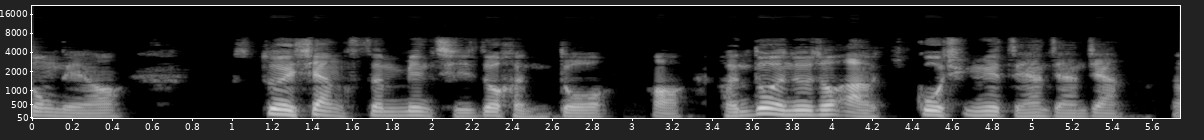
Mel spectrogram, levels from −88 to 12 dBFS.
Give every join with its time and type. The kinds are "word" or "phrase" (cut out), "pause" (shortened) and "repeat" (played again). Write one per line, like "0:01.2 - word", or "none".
0:03.4 - pause

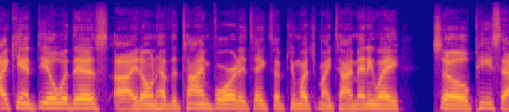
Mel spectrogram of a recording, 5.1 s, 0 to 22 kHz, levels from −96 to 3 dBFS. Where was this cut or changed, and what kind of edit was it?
none

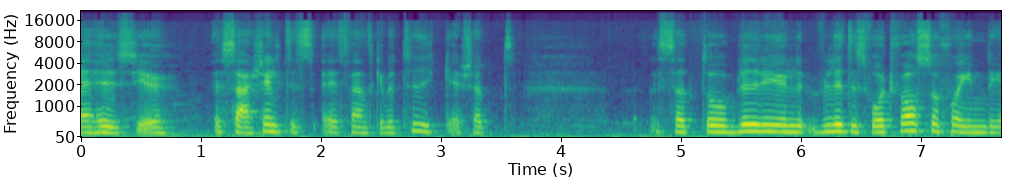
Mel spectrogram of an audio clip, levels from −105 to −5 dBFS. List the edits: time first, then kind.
none

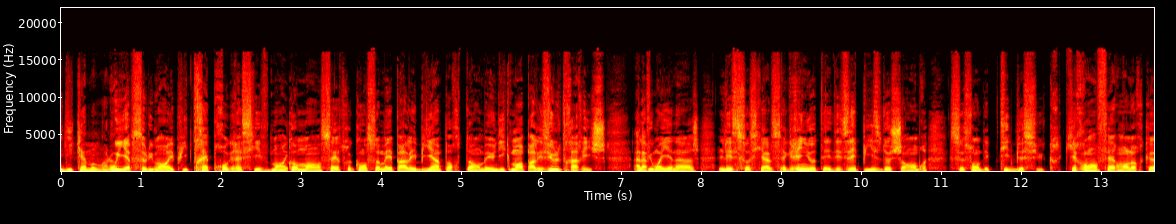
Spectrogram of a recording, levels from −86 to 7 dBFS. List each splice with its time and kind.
0:02.8 - word
0:07.3 - word
0:08.4 - word
0:09.0 - word
0:11.9 - word

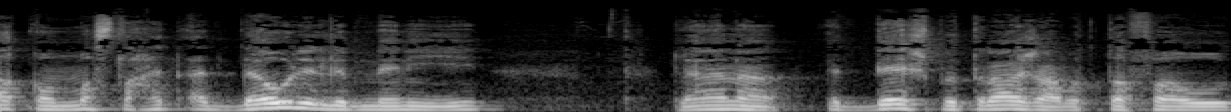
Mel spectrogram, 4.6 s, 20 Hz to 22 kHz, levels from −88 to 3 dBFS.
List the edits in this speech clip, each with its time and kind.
none

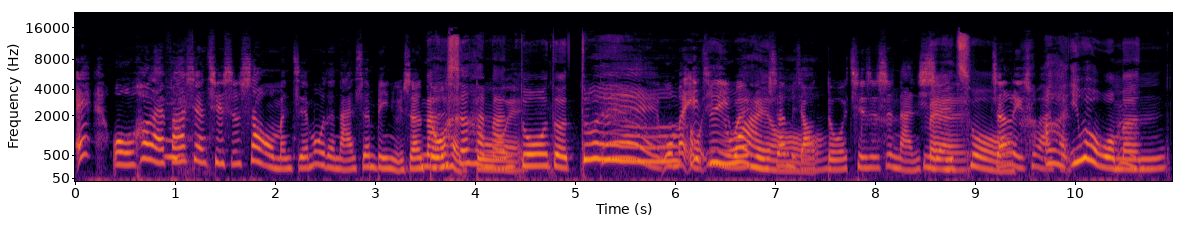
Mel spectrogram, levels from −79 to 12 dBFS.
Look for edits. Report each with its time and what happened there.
none

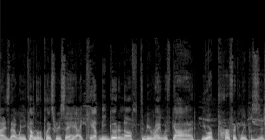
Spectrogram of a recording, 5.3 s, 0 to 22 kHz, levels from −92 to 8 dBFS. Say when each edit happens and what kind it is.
0:02.7 - pause
0:04.0 - pause

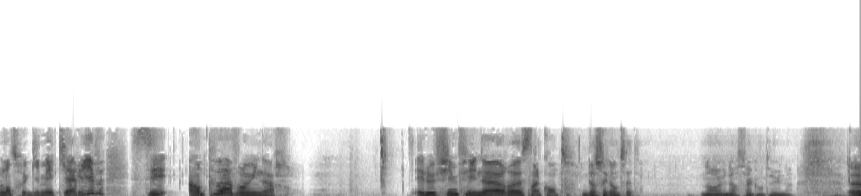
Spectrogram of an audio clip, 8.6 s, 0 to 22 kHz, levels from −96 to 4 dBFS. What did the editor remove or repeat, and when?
none

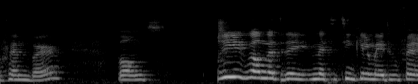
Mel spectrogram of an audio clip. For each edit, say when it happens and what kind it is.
0:02.2 - word
0:02.8 - word

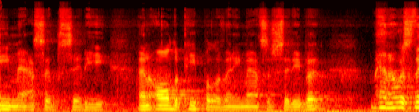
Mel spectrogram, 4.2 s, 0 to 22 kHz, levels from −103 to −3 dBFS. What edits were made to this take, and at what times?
none

